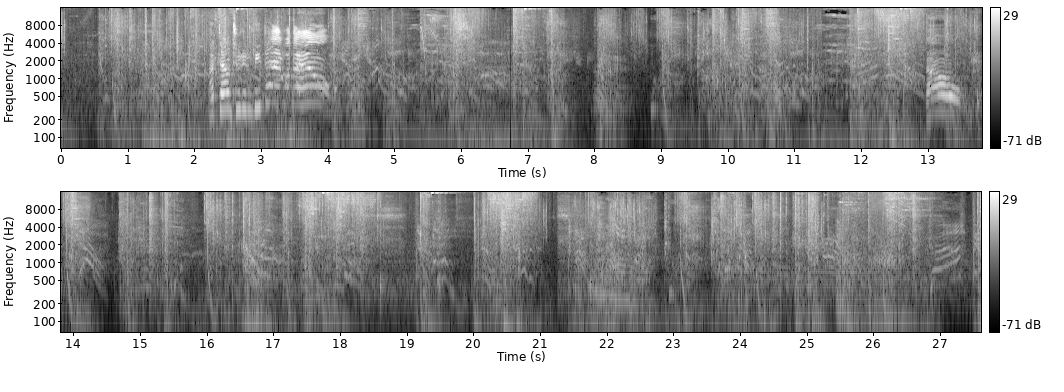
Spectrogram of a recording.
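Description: Punches and kicks land with sharp thuds and whooshes in a fast fight.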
